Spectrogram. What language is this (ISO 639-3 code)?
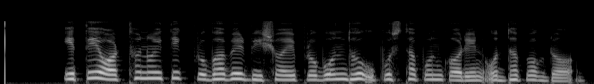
ben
